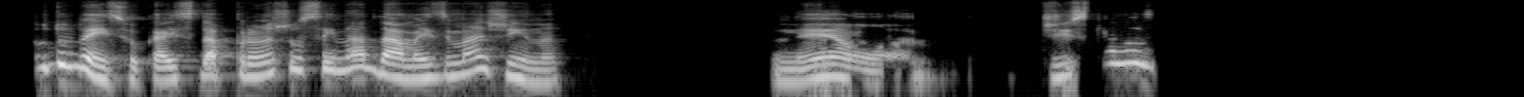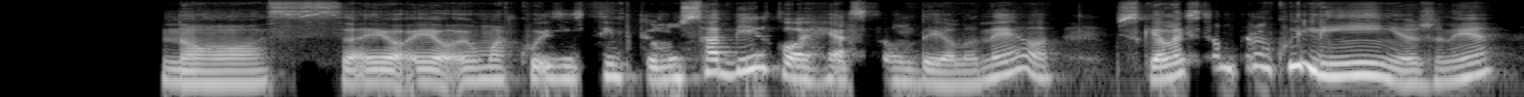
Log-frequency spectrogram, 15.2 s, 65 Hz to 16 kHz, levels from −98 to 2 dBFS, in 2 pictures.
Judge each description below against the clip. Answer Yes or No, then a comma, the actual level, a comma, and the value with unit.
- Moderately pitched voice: No, high, 195 Hz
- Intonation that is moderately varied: No, wide, 8.8 semitones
